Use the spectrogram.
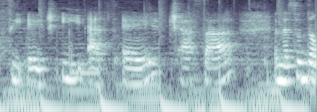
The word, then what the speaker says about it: Chessa: on the girls side i have chessa spelt c-h-e-s-a chesa and this one's a latin variant meaning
